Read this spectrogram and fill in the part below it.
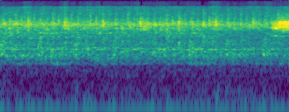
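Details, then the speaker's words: Old six-cylinder running with a vacuum hose in place of the coil wire: sharp crackling sizzle over a low idle as spark jumps from the coil lead through carbon; ignition spark arcing. "it jumping spark up there you hear that you see it hear it that's cool"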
